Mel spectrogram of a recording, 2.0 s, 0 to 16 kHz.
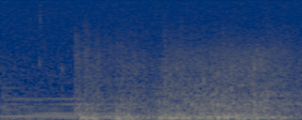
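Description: Building demolition in the city-builder game SimCity 2013: a quiet hum breaks into a sudden rumbling crash at about half a second, and the crumbling roar carries on steadily to the end.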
